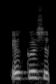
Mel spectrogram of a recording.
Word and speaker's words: 깨끗이: 된다고 생각을 하는 건데요 그 경우에도 여기에서 이렇게 발음이 되지는 않습니다 아 따라서 깨끗이 라고 발음하는 것이 맞다 감기의 경우 우리가 이걸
